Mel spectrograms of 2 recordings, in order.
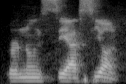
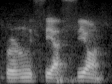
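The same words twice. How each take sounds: First: The middle consonant sounds like an 's'. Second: The middle consonant sounds like a 'th'. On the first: "in Mexico, en español decimos pronunciación" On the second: "in España, dicen pronunciación... They don't say the S"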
